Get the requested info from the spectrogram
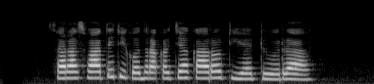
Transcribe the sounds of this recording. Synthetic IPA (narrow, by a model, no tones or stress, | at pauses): saɾaswat̪id̥i̤kɔnt̪ɾaʔkər̥d͡ʒa̤kaɾod̥i̤aɖ̥o̤ɾa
